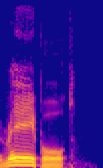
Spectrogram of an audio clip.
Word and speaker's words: report: Okay, according to the report, not the report. Okay? According to the report. – According to the report. – No, estás en el report. – Report. – Report. Enfatizando la segunda sílaba ahí, ¿vale? – According to the report...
